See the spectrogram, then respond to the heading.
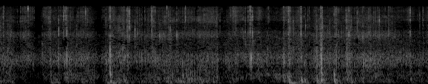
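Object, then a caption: Crumpled packing paper. Fingers press and crinkle the folds of loosely crumpled grey packing paper that forms a hollow mound. The result is a steady, bright crinkling texture with little low end, broken by sharp, quick crackles that stand out above the rustle.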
